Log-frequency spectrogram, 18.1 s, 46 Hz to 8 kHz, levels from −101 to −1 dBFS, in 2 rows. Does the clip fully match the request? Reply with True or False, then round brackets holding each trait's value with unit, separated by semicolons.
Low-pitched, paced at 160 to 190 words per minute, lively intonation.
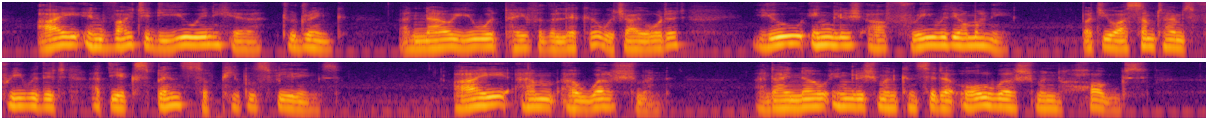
False (130 Hz; 165 wpm; 3.6 semitones)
